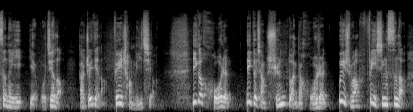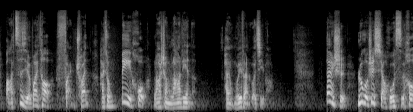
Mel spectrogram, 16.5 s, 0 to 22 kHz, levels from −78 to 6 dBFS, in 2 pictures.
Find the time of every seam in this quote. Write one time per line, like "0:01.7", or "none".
0:06.7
